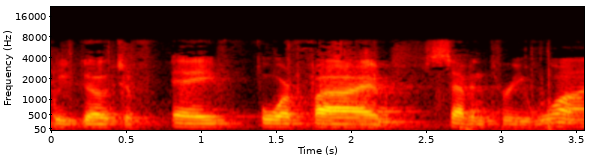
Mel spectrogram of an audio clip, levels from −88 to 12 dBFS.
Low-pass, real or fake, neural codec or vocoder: 7.2 kHz; real; none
